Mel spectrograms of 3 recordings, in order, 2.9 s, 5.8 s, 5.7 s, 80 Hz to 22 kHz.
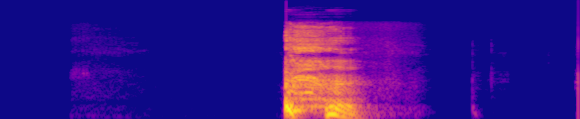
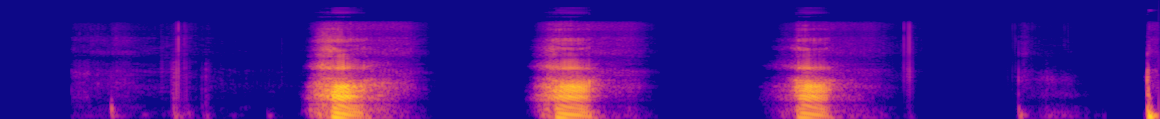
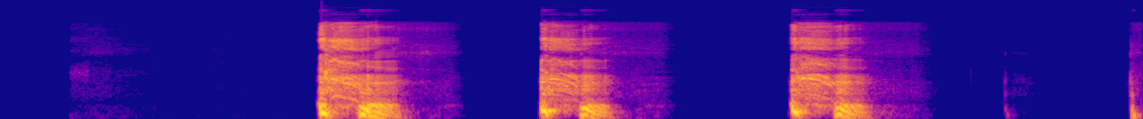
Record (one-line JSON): {"cough_length": "2.9 s", "cough_amplitude": 32767, "cough_signal_mean_std_ratio": 0.26, "exhalation_length": "5.8 s", "exhalation_amplitude": 32766, "exhalation_signal_mean_std_ratio": 0.24, "three_cough_length": "5.7 s", "three_cough_amplitude": 32767, "three_cough_signal_mean_std_ratio": 0.32, "survey_phase": "beta (2021-08-13 to 2022-03-07)", "age": "18-44", "gender": "Male", "wearing_mask": "No", "symptom_none": true, "smoker_status": "Never smoked", "respiratory_condition_asthma": false, "respiratory_condition_other": false, "recruitment_source": "REACT", "submission_delay": "0 days", "covid_test_result": "Negative", "covid_test_method": "RT-qPCR", "influenza_a_test_result": "Negative", "influenza_b_test_result": "Negative"}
